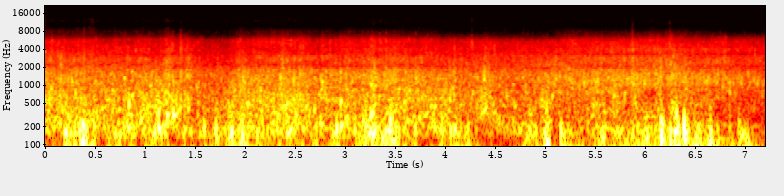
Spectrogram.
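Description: Wind buffeting the microphone in uneven low gusts, over a steady wash of small waves lapping onto a sandy beach.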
